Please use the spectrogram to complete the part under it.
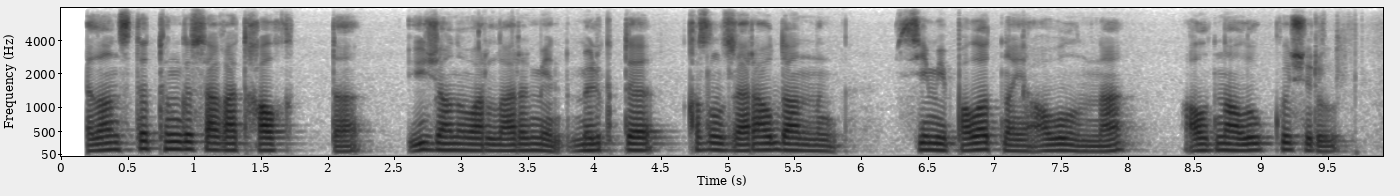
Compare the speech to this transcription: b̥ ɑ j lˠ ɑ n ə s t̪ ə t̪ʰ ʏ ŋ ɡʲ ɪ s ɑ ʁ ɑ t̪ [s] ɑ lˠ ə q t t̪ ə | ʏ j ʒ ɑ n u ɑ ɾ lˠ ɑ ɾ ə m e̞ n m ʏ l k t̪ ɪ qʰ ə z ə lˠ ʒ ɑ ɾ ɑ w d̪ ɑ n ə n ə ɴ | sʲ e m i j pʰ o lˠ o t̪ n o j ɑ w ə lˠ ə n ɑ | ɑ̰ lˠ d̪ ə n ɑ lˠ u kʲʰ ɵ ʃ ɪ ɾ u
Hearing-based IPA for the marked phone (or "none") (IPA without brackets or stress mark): χ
